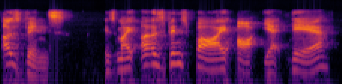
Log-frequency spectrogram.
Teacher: she's speaking with such an accent she can't pronounce h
